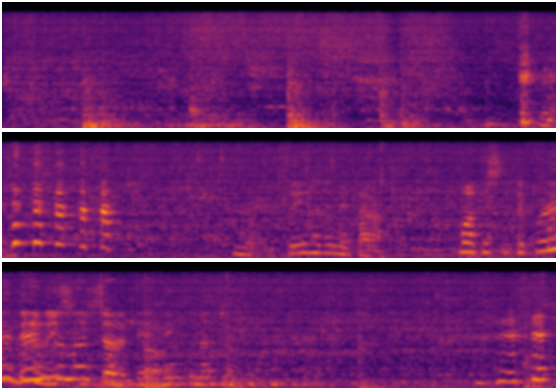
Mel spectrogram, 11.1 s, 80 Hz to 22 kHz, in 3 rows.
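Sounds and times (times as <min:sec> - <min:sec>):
person laughing: 0:03.4 - 0:04.5, 0:10.6 - 0:11.0.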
